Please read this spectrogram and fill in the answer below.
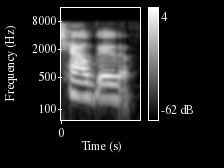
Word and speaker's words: ChiaoGoo: Apparently ChiaoGoo it's pronounced ChiaoGoo.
